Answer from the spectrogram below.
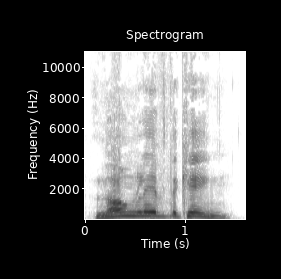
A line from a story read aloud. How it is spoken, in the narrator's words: the people clapped their hands and shouted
